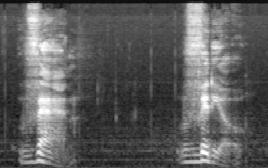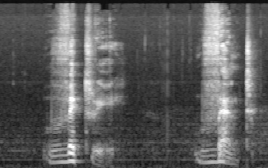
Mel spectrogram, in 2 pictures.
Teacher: my bottom lip, it touches the top teeth. And that is how you pronounce this fricative VV.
